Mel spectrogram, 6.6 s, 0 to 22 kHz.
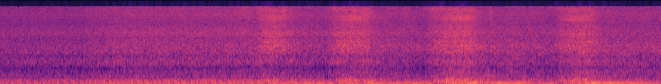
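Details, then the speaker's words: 90-year-old vintage Austin 7, running after five years in storage, choke released; even little putter at idle with clean swells when revved, no misses or knocks, runs sweetly. "I mean, it runs like a peach. Listen to that."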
